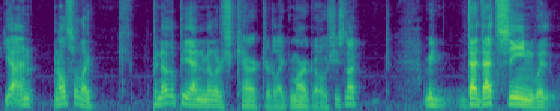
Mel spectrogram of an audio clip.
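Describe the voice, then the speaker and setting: A man's voice: medium pitch, expressive, a little slow. A man co-hosting a film podcast, talking casually and rambling with fillers and restarts.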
